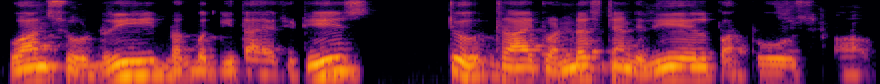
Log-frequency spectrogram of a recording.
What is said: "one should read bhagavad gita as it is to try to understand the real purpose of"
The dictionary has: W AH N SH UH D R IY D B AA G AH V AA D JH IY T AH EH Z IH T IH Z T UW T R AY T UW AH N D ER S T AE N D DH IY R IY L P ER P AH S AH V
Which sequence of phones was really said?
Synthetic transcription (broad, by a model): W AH N S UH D R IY B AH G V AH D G IY T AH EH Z IH T IH Z T UW T R AY T UW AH N D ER S T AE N D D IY R IY L P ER P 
